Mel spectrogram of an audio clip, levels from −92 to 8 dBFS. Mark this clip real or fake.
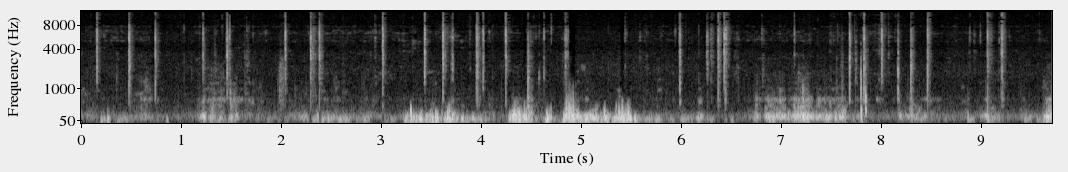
real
